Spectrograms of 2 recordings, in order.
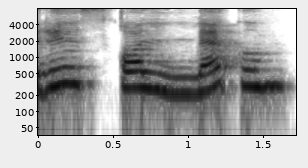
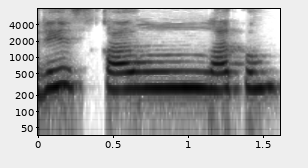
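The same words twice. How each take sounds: First: Slow "رزق لکم", straight into a clean doubled ل; simple, no ghunna. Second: "رزق لکم" with a drawn-out nasal hum before ل; wrongly added ghunna. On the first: Teacher corrects the mistake, "رزق لکم" read simply without nasal hum. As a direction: say "رزق لکم" slowly with no sound from the nose. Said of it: "simple پڑھنا ہے۔". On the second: Teacher demonstrates the mistake, "رزق لکم" with nasal ghunna before ل. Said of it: "غلط پڑھنا ہے تو دیکھیں میں کیسا پڑھ رہی ہوں". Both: Shown as a demonstration.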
